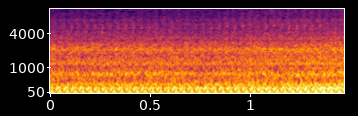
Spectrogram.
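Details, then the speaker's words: New Harbor Freight Predator generator on its first start-up test, a replacement unit after the first one had a problem. It runs with a fast, even thrum of steady pulses at constant speed, with no misses or knocks, and is quiet. "I've had a 3,500 watt generator that wasn't quiet at all. You could hear it a mile away."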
